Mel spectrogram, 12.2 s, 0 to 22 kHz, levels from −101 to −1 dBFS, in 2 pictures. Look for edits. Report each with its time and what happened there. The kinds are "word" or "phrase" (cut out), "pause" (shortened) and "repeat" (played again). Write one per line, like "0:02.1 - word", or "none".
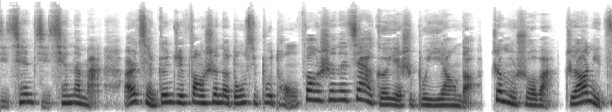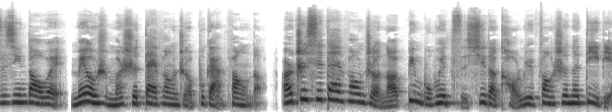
0:08.9 - pause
